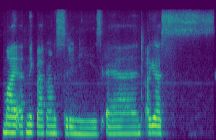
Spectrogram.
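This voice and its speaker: A woman's voice: fairly low pitch, flat delivery, slow, darkish tone, poor audio. A woman in her twenties, from Canada, introducing herself on a video call panel in a casual, lightly self-deprecating way.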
